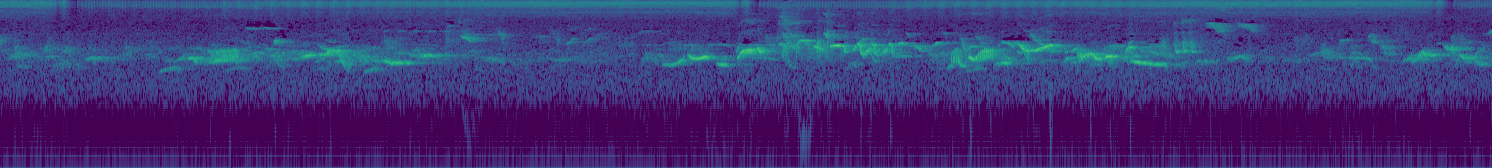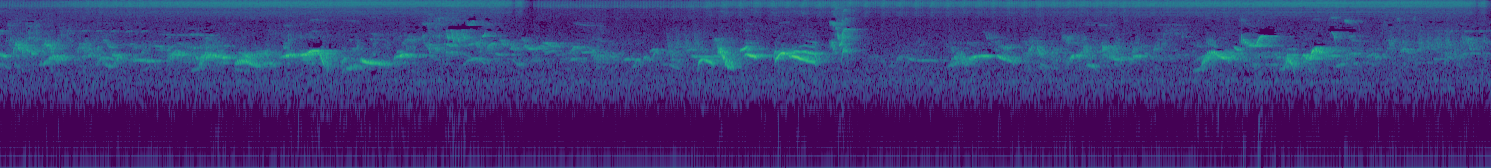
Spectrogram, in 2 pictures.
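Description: Small birds chirping and twittering: many short high calls in irregular clusters, busiest from about a quarter of the way in to the middle.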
